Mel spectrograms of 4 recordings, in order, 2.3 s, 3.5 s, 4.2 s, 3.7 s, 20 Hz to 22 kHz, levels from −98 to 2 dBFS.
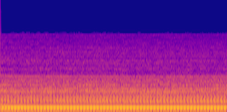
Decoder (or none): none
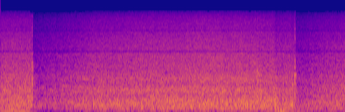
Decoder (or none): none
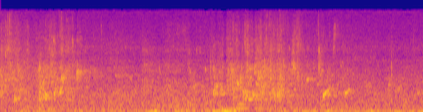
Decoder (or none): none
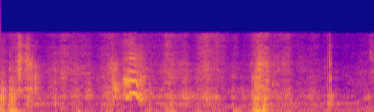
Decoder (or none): vocoder, Vocos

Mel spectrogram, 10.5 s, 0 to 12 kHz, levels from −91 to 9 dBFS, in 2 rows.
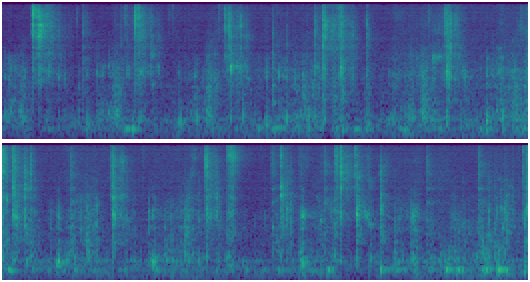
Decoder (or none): autoencoder, DAC-VAE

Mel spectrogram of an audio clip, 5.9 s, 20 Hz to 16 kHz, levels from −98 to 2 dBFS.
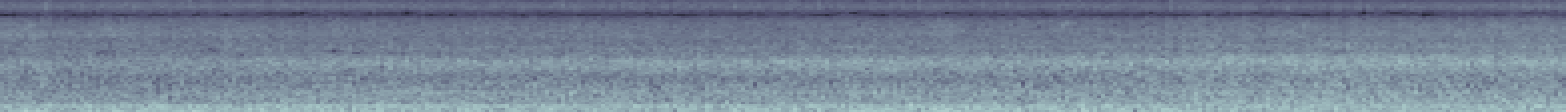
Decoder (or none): none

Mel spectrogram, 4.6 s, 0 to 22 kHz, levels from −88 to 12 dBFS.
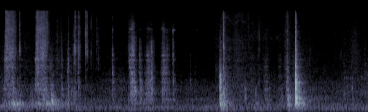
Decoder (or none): none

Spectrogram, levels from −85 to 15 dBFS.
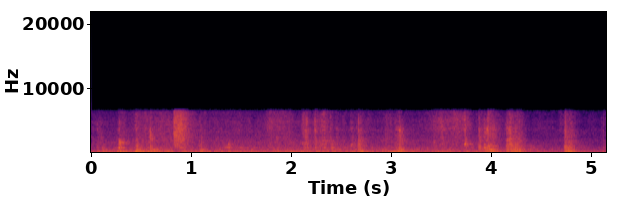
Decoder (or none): vocoder, Vocos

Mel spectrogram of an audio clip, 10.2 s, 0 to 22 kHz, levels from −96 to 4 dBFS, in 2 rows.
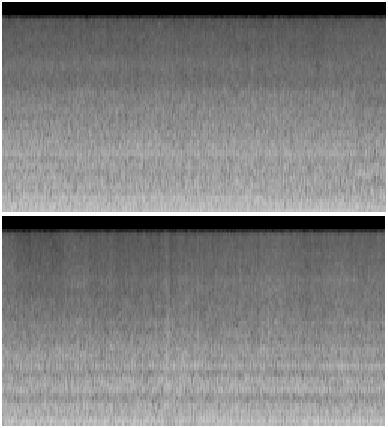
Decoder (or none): none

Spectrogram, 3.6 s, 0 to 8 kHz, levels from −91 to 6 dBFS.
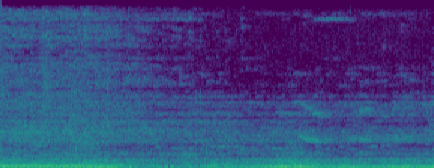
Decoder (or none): none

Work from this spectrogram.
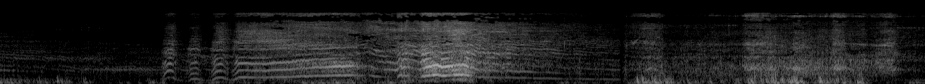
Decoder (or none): none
